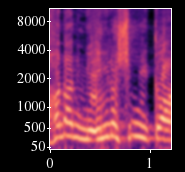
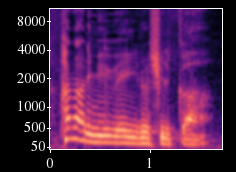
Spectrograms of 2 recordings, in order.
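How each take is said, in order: First: Higher, louder reproach to God; resentful complaint. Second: Humble wondering. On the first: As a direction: whine at God from self-pity. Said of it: "하면 지혜가 무뎌져요". (원망하는 말투) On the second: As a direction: wonder calmly at God's plan. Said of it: "그러면 지혜가 점점 열리잖아요". (차분하고 겸손한 물음) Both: Retold or imitated.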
